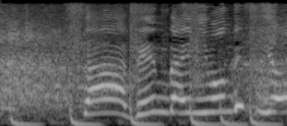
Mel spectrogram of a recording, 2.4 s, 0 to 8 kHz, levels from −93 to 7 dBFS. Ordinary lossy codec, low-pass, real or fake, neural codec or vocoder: none; 7.2 kHz; real; none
